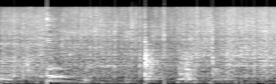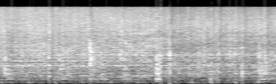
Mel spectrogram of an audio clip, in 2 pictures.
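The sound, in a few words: tempering mustard, garlic, curry leaves and onion in oil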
